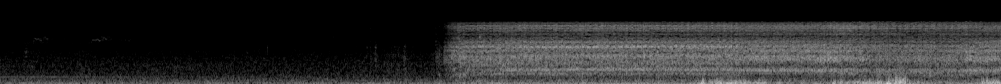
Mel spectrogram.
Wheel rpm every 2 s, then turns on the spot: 0, 0, 80, 160, 160.
none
